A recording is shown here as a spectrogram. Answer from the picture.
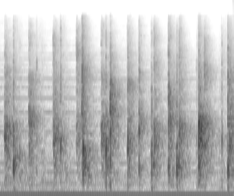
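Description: A few people clapping their hands, a quick, uneven run of claps.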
